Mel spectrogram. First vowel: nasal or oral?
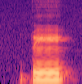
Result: nasal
